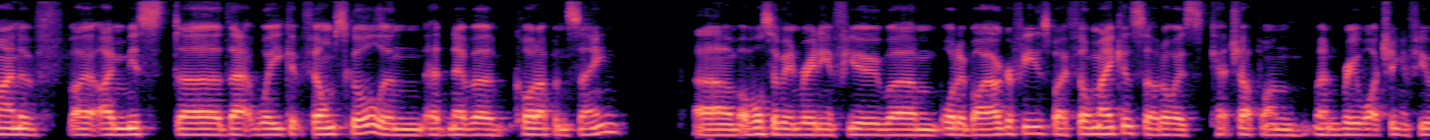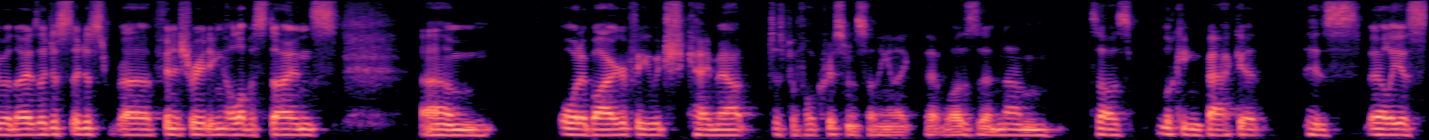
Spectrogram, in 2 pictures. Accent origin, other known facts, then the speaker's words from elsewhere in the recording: New Zealand; I was born in New Zealand, and we had a cinema just 100 meters down the road that my grandfather would take me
